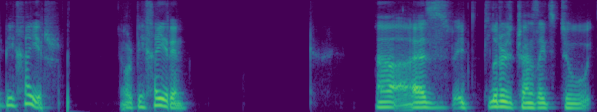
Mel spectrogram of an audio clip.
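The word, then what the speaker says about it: بخير: So we treat the ya as a consonant and the ye sound. And the re has tanween kasra. So how would I pronounce this? Bikha, bikhairin, bikhairin, bikhairin.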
